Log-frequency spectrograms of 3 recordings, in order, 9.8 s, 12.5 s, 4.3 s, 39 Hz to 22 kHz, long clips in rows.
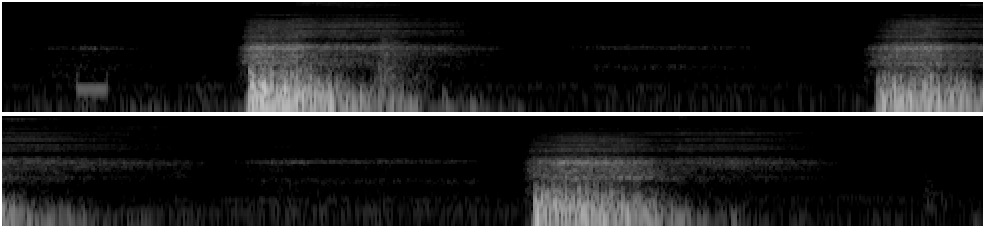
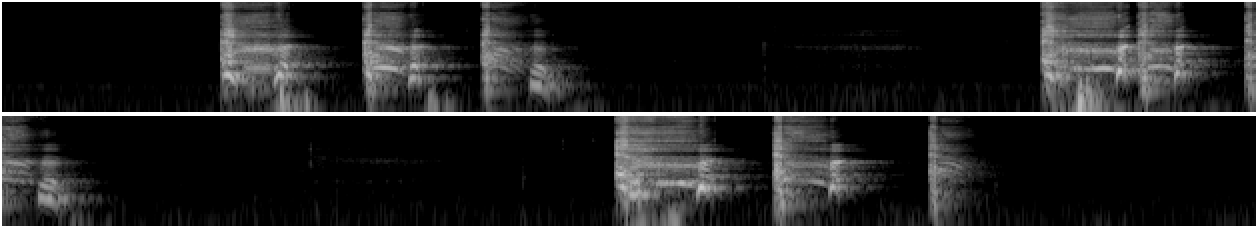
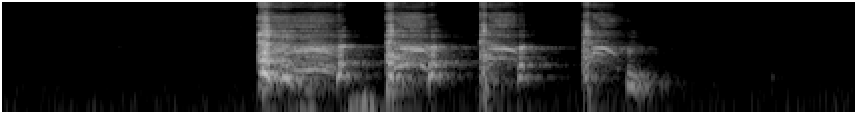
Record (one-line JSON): {"exhalation_length": "9.8 s", "exhalation_amplitude": 5266, "exhalation_signal_mean_std_ratio": 0.39, "three_cough_length": "12.5 s", "three_cough_amplitude": 21471, "three_cough_signal_mean_std_ratio": 0.37, "cough_length": "4.3 s", "cough_amplitude": 20412, "cough_signal_mean_std_ratio": 0.39, "survey_phase": "beta (2021-08-13 to 2022-03-07)", "age": "18-44", "gender": "Female", "wearing_mask": "No", "symptom_new_continuous_cough": true, "symptom_runny_or_blocked_nose": true, "symptom_shortness_of_breath": true, "symptom_sore_throat": true, "symptom_fatigue": true, "symptom_headache": true, "symptom_other": true, "symptom_onset": "4 days", "smoker_status": "Ex-smoker", "respiratory_condition_asthma": false, "respiratory_condition_other": false, "recruitment_source": "Test and Trace", "submission_delay": "1 day", "covid_test_result": "Positive", "covid_test_method": "RT-qPCR", "covid_ct_value": 26.4, "covid_ct_gene": "N gene"}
